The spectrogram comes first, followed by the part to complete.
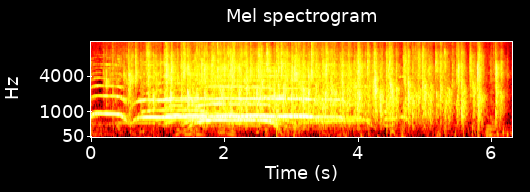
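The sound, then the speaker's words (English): An audience in a restaurant bursts into loud, dense applause after a marriage proposal is accepted, with high whistles and cheers ringing over the clapping early on before the ovation gradually thins out and softens. “The place erupts with applause.”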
